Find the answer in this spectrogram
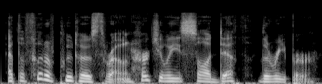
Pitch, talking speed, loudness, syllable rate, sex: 145 Hz, 205 wpm, -16 LUFS, 5.3 syllables/s, male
